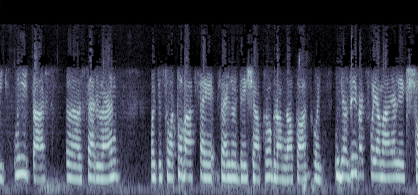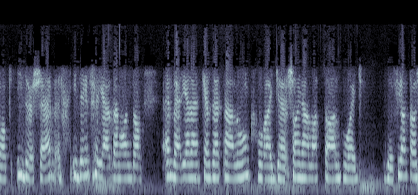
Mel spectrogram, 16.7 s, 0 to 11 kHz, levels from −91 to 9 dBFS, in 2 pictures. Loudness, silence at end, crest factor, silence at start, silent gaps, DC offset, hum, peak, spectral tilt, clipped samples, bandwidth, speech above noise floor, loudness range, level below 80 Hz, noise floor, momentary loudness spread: -14 LUFS; 0 s; 14 dB; 0 s; none; under 0.1%; none; 0 dBFS; -7 dB/octave; under 0.1%; 7 kHz; 31 dB; 2 LU; -44 dBFS; -45 dBFS; 6 LU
